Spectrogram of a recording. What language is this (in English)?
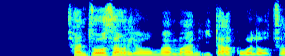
Chinese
